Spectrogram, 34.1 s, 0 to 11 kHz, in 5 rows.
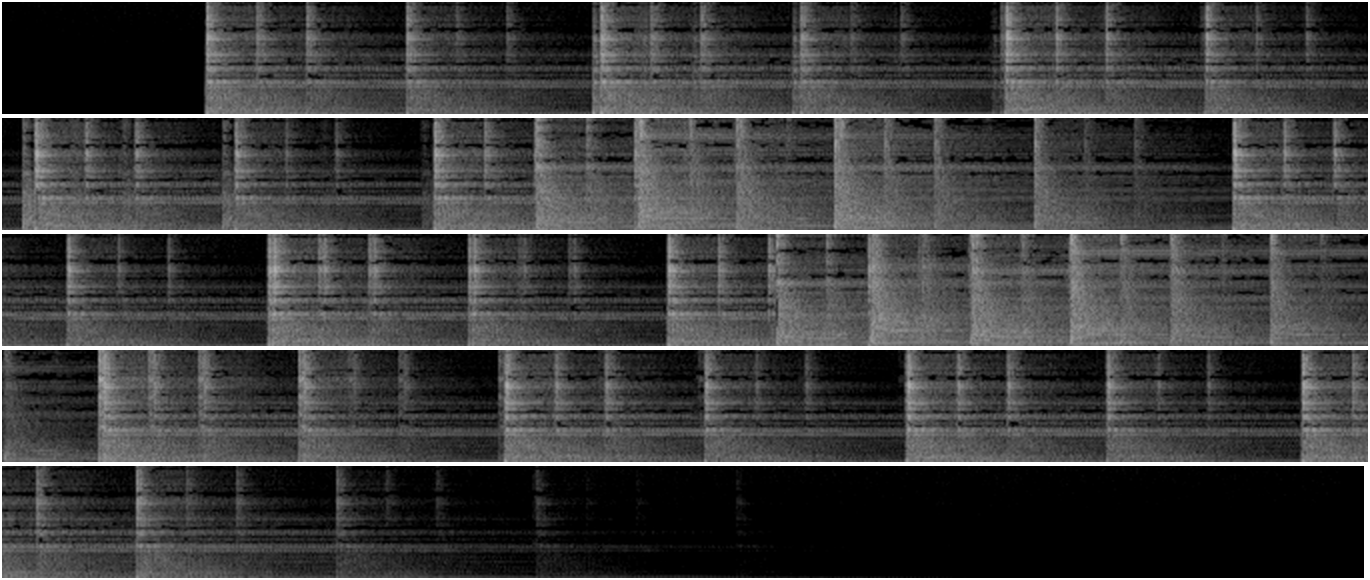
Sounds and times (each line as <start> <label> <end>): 1.0 percussion 31.2
9.0 MIDI guitar played through a Roland GR-33 guitar synthesizer 13.5
17.5 MIDI guitar played through a Roland GR-33 guitar synthesizer 22.6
